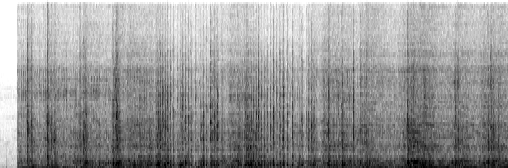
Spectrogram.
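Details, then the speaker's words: Bajaj Chetak scooter that sat for a long time, engine work done: on starting it idles with a loose, irregular metallic rattle over the exhaust beat, gone when riding or with clutch engaged; clutch rattle at idle traced to the clutch housing. "हम scooter जब आप शुरू करते हैं car शोर मचाती है। कर रहा है। खड़खड़ खड़खड़ाहट।"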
